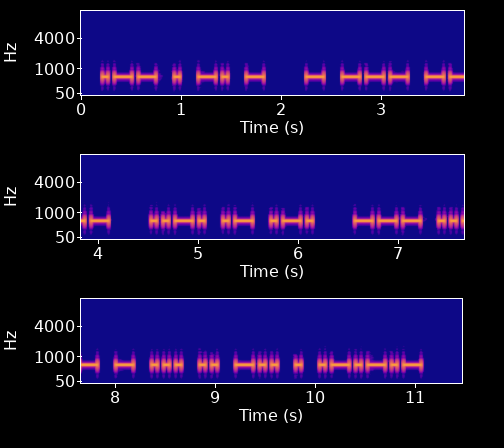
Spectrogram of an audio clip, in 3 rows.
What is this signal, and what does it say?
Morse code, heard as a keyed tone, about 20 wpm, 600 Hz. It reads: WENT TOO FAR OUTSIDE.
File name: the old man and the sea part 2 20wpm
